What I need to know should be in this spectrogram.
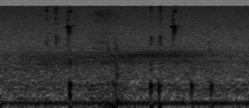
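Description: A short electronic chime sounds as a button is clicked.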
